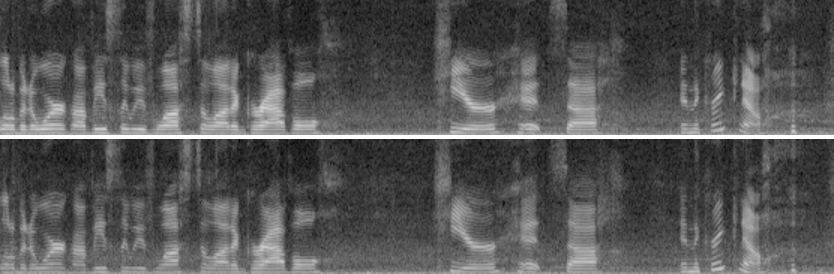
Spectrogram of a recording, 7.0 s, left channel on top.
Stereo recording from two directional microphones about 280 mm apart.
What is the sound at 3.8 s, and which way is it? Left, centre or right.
Speech, centre.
